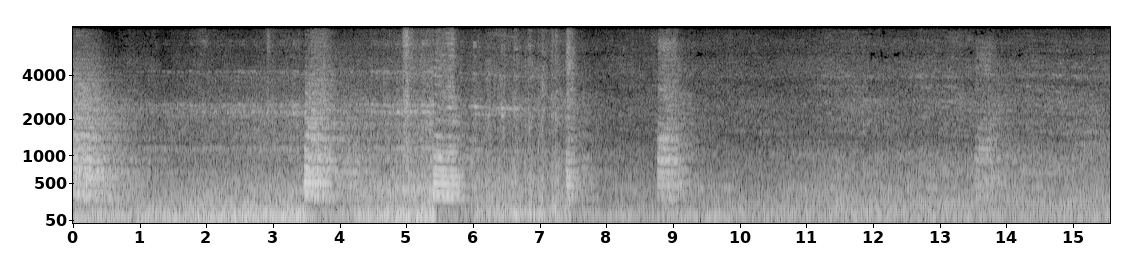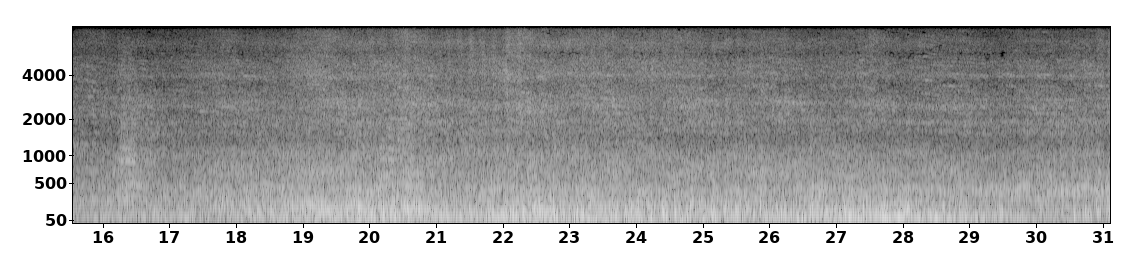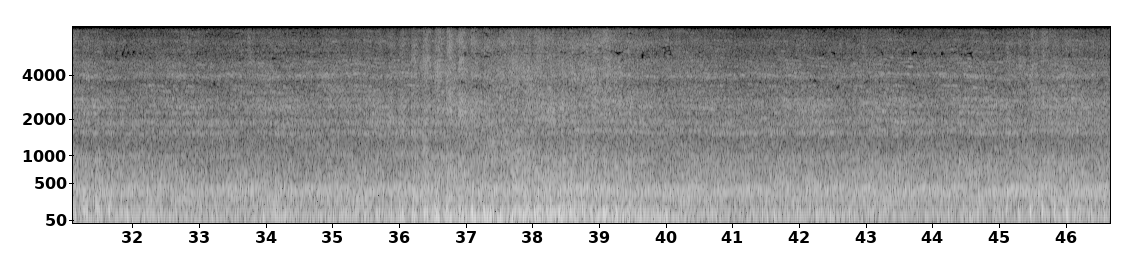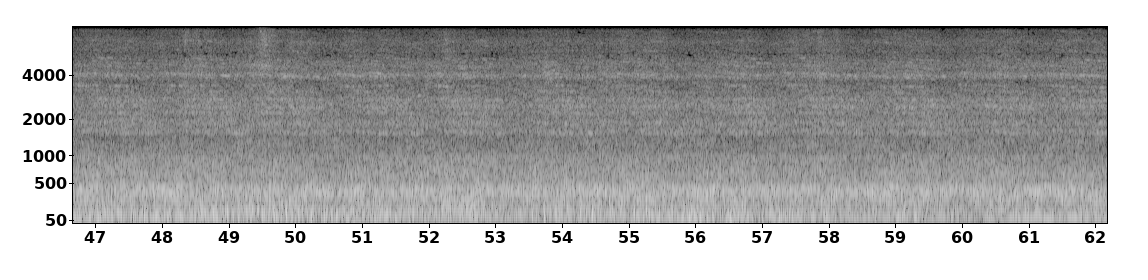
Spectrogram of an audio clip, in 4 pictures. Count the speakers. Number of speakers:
zero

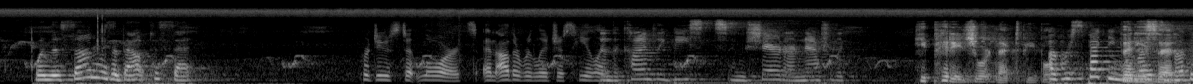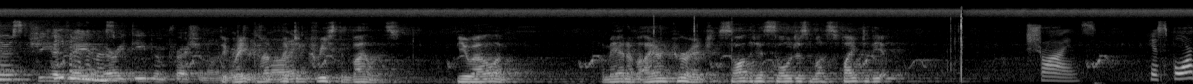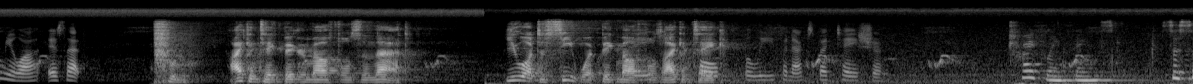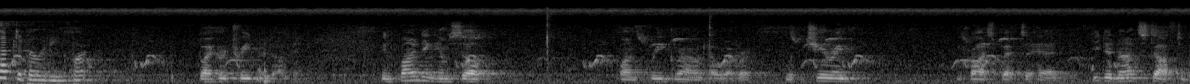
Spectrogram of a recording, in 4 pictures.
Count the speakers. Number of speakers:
seven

